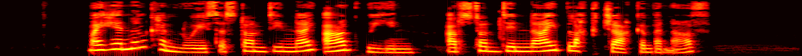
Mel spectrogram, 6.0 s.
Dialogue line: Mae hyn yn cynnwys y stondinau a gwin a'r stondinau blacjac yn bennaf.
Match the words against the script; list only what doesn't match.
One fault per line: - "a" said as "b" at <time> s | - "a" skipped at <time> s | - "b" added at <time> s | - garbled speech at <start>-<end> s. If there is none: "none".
none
